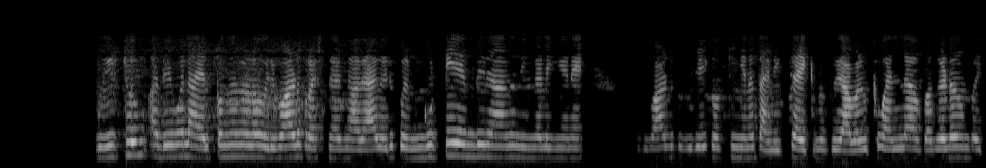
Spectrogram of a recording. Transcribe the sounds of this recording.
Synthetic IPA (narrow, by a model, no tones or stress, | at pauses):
ʋiːʈːilumɐ̰ðe̞ːpo̞ːle̞ɐjɐlpɐŋːɐŋːuɭːɐo̞ɾubaːɽɨprɐɕnɐaːjiɾunːuɐðaːjɐðoɾupe̞ɳɡuʈːiend̪inaːɳɨniŋːɐɭiŋːɐne̞ | o̞ɾubaːɽɨd̪uːɾejkːokːiiŋːɐne̞t̪ɐnit͡ɕːaːjkʲːunːɐðɨɐʋɐɭkɨʋɐlːɐːbɐɣɐɽɐʋumpɐtː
